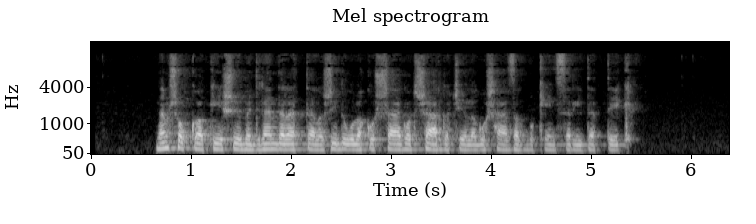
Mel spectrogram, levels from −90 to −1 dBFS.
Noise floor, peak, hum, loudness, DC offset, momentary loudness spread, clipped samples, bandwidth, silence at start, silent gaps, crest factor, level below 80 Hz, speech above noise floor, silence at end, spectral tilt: -71 dBFS; -8 dBFS; none; -26 LUFS; under 0.1%; 9 LU; under 0.1%; 11.5 kHz; 0.65 s; none; 18 dB; -66 dBFS; 45 dB; 0.95 s; -6 dB/octave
